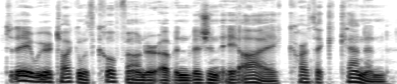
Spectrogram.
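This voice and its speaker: A man's voice: deep voice, animated, brisk, gravelly, warm tone, no echo. A laid-back man co-hosting a casual podcast, laughing easily. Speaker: podcast co-host.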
